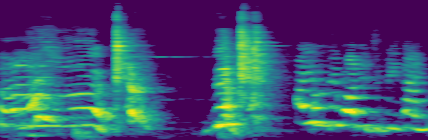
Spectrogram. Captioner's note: metal clanging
